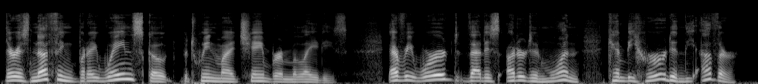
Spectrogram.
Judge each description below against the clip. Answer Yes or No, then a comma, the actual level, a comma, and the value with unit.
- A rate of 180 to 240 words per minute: Yes, average, 190 wpm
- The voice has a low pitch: No, medium, 160 Hz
